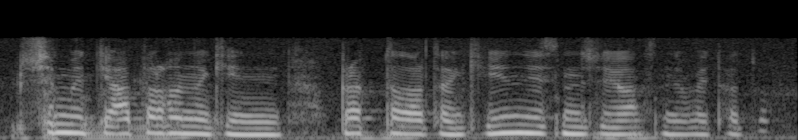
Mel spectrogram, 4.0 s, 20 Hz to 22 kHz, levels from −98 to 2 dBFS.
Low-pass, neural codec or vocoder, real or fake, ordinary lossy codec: 7.2 kHz; none; real; none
